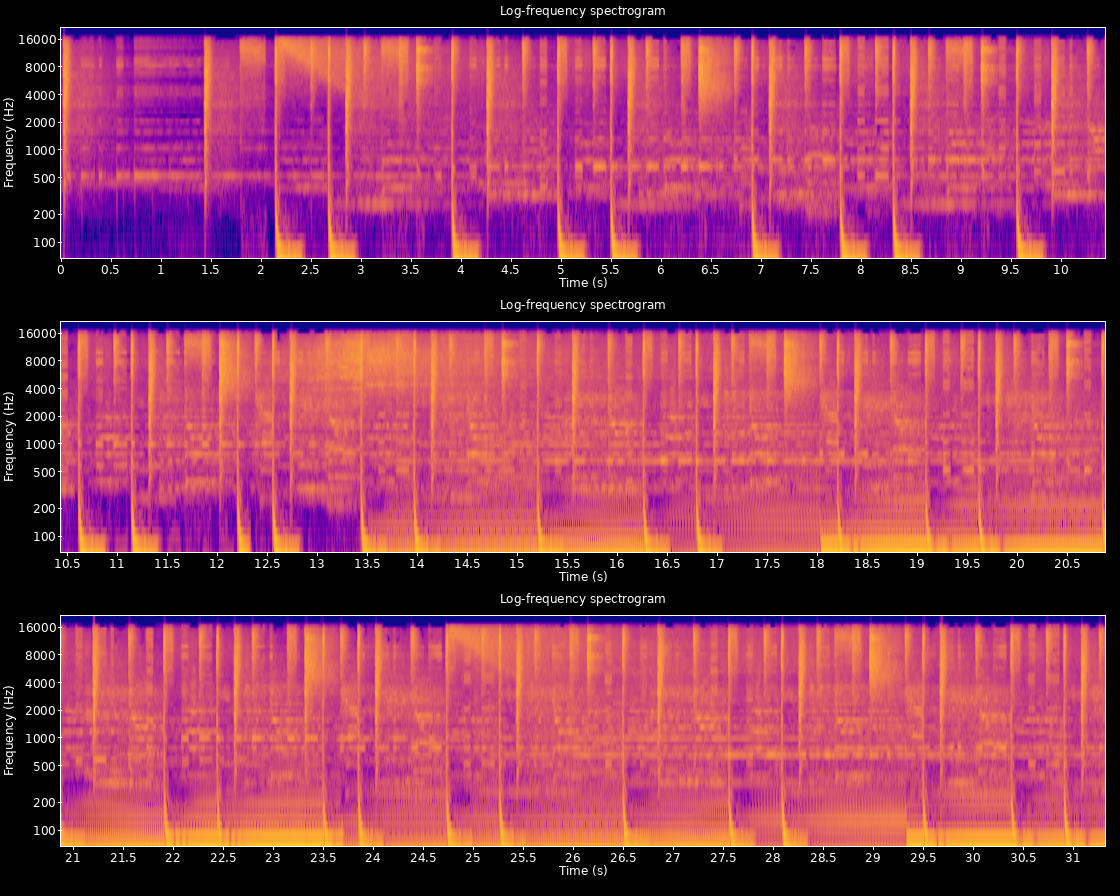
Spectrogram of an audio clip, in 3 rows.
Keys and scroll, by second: 19.4 KP_0, 20.0 Delete, 20.3 2, 20.7 Return, 22.4 Tab.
